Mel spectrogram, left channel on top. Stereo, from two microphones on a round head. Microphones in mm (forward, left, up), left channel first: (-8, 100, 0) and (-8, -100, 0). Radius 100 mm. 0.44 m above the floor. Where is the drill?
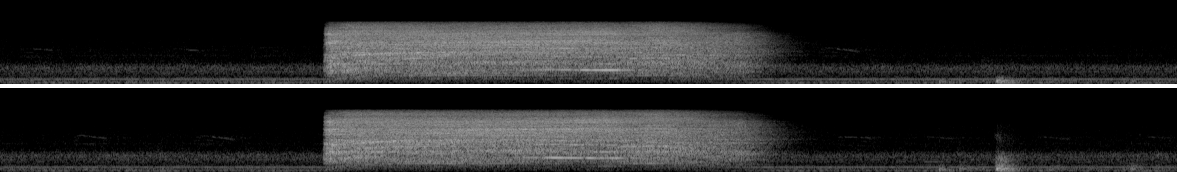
70° right (ahead or behind), 2.0 m.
